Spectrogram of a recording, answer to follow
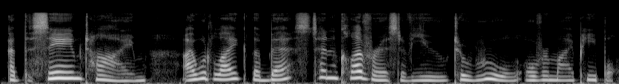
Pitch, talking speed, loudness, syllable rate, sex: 215 Hz, 175 wpm, -18 LUFS, 3.9 syllables/s, female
